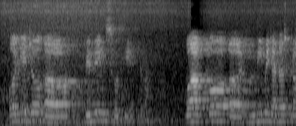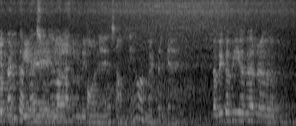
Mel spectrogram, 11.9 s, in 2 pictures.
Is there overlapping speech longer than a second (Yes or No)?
Yes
